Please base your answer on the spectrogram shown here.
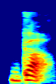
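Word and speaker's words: が: Kalau ditambahkan tanda kutip, nama tanda kutip itu bahasa Jepang adalah teng-teng, maka dia dibaca bukan ka lagi ini ya, bukan ka lagi, tapi dia dibaca sebagai ga.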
